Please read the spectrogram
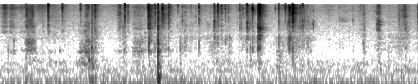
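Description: Faint crinkling and rustling of thin plastic packaging being handled, with scattered light clicks and taps of small plastic items.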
